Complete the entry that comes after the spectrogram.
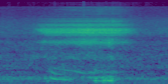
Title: The snoring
